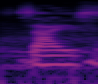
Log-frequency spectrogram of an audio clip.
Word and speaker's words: Zeiss: How you pronounce it? Zeiss.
